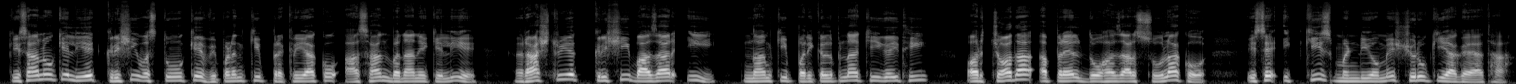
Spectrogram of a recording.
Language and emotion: Hindi, neutral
